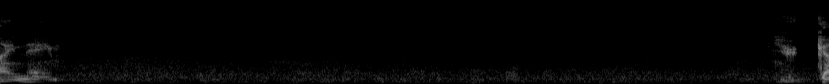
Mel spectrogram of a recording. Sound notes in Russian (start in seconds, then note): 1.7 жуткие завывания ветра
